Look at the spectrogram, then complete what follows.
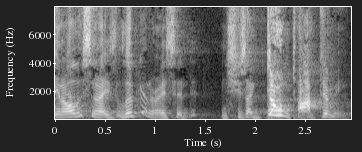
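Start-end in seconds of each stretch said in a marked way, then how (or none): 2.1-2.9 higher, louder imitation of snapping; mock scream. Older lady rebuffing traveler, mock angry yell. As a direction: shut the listener down with a forceful outburst. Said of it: "she's screaming at me".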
